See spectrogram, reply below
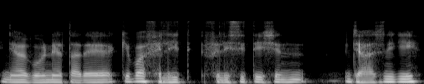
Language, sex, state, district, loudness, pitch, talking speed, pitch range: Nagamese, male, Nagaland, Kohima, -22 LUFS, 110 Hz, 100 wpm, 105-125 Hz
